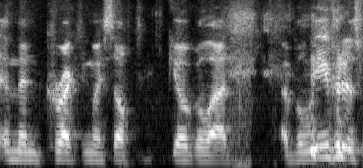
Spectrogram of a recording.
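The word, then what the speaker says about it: Gil-galad: shots of gilgalad i i i keep saying gilgallid and then correcting myself to gilgalad i believe it is pronounced gilgalad um because we have this one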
